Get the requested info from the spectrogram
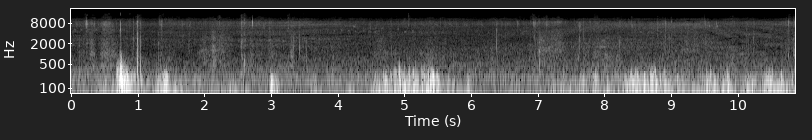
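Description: Irregular low rumbles and thumps on the microphone, with the strongest just before a second in, swells around five seconds and near the end, and a sharp click at about three seconds.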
